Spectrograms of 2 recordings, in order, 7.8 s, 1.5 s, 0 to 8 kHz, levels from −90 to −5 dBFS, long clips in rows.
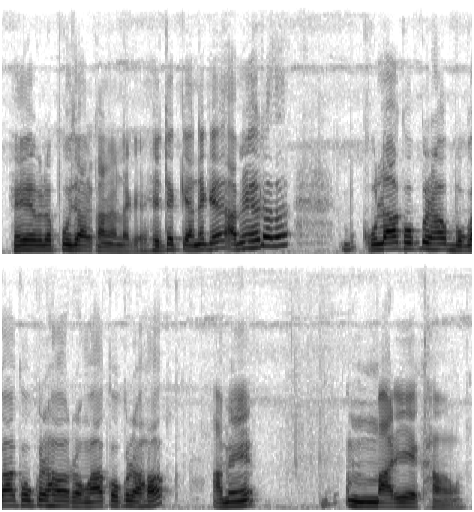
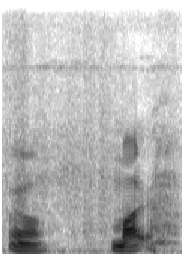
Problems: background sounds at intervals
